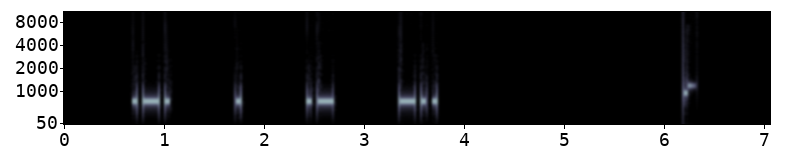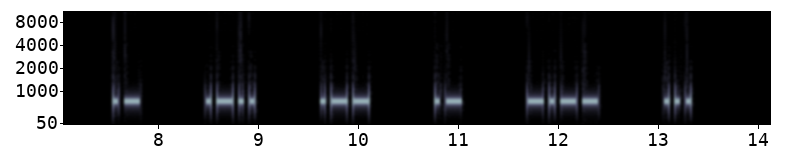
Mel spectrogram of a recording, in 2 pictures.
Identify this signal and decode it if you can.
Morse code, heard as a keyed tone, about 22 wpm, spaced as for 10 wpm, 700 Hz. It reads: READ ALWAYS
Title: 4x Character Spacing - Top 300 Words - 22wpm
